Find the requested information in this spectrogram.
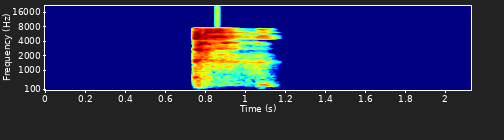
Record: {"cough_length": "2.1 s", "cough_amplitude": 31486, "cough_signal_mean_std_ratio": 0.28, "survey_phase": "beta (2021-08-13 to 2022-03-07)", "age": "65+", "gender": "Male", "wearing_mask": "No", "symptom_none": true, "smoker_status": "Never smoked", "respiratory_condition_asthma": false, "respiratory_condition_other": false, "recruitment_source": "REACT", "submission_delay": "2 days", "covid_test_result": "Negative", "covid_test_method": "RT-qPCR", "influenza_a_test_result": "Negative", "influenza_b_test_result": "Negative"}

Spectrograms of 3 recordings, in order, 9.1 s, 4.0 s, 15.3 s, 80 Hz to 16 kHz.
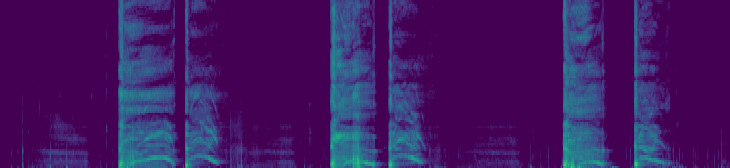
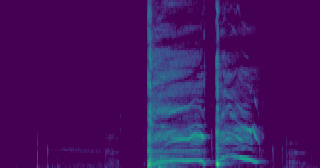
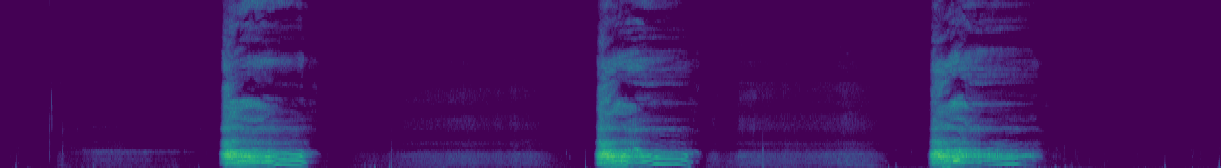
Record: {"three_cough_length": "9.1 s", "three_cough_amplitude": 21566, "three_cough_signal_mean_std_ratio": 0.34, "cough_length": "4.0 s", "cough_amplitude": 16837, "cough_signal_mean_std_ratio": 0.34, "exhalation_length": "15.3 s", "exhalation_amplitude": 14155, "exhalation_signal_mean_std_ratio": 0.34, "survey_phase": "beta (2021-08-13 to 2022-03-07)", "age": "45-64", "gender": "Female", "wearing_mask": "No", "symptom_cough_any": true, "symptom_runny_or_blocked_nose": true, "symptom_shortness_of_breath": true, "symptom_fatigue": true, "symptom_headache": true, "symptom_loss_of_taste": true, "smoker_status": "Ex-smoker", "respiratory_condition_asthma": true, "respiratory_condition_other": false, "recruitment_source": "REACT", "submission_delay": "1 day", "covid_test_result": "Negative", "covid_test_method": "RT-qPCR"}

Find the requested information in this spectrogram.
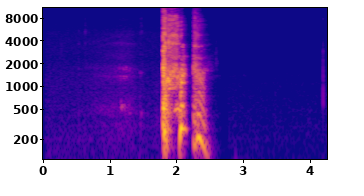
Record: {"cough_length": "4.3 s", "cough_amplitude": 32767, "cough_signal_mean_std_ratio": 0.24, "survey_phase": "beta (2021-08-13 to 2022-03-07)", "age": "18-44", "gender": "Male", "wearing_mask": "No", "symptom_none": true, "smoker_status": "Never smoked", "respiratory_condition_asthma": false, "respiratory_condition_other": false, "recruitment_source": "REACT", "submission_delay": "1 day", "covid_test_result": "Negative", "covid_test_method": "RT-qPCR", "influenza_a_test_result": "Negative", "influenza_b_test_result": "Negative"}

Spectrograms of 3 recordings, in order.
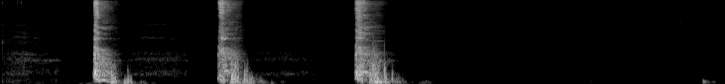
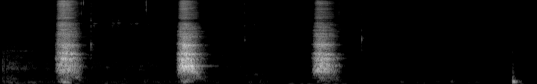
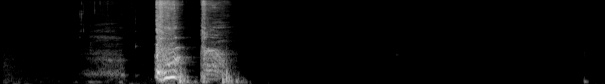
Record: {"three_cough_length": "7.3 s", "three_cough_amplitude": 32768, "three_cough_signal_mean_std_ratio": 0.25, "exhalation_length": "5.4 s", "exhalation_amplitude": 32768, "exhalation_signal_mean_std_ratio": 0.26, "cough_length": "6.1 s", "cough_amplitude": 32768, "cough_signal_mean_std_ratio": 0.23, "survey_phase": "beta (2021-08-13 to 2022-03-07)", "age": "45-64", "gender": "Male", "wearing_mask": "No", "symptom_cough_any": true, "symptom_headache": true, "smoker_status": "Never smoked", "respiratory_condition_asthma": false, "respiratory_condition_other": false, "recruitment_source": "Test and Trace", "submission_delay": "1 day", "covid_test_result": "Positive", "covid_test_method": "ePCR"}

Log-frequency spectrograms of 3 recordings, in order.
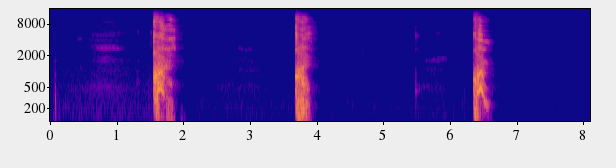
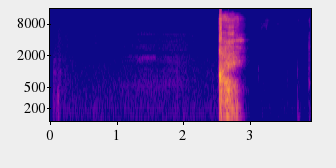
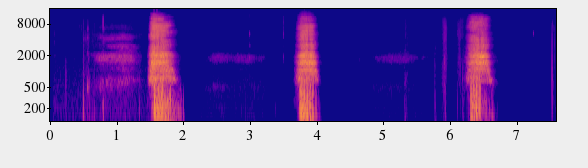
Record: {"three_cough_length": "8.1 s", "three_cough_amplitude": 31272, "three_cough_signal_mean_std_ratio": 0.21, "cough_length": "3.9 s", "cough_amplitude": 32768, "cough_signal_mean_std_ratio": 0.18, "exhalation_length": "7.6 s", "exhalation_amplitude": 31171, "exhalation_signal_mean_std_ratio": 0.28, "survey_phase": "beta (2021-08-13 to 2022-03-07)", "age": "18-44", "gender": "Female", "wearing_mask": "No", "symptom_runny_or_blocked_nose": true, "symptom_fatigue": true, "symptom_onset": "13 days", "smoker_status": "Never smoked", "respiratory_condition_asthma": true, "respiratory_condition_other": false, "recruitment_source": "REACT", "submission_delay": "1 day", "covid_test_result": "Negative", "covid_test_method": "RT-qPCR", "influenza_a_test_result": "Negative", "influenza_b_test_result": "Negative"}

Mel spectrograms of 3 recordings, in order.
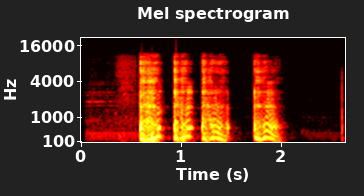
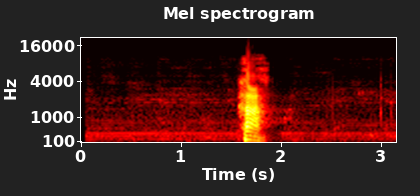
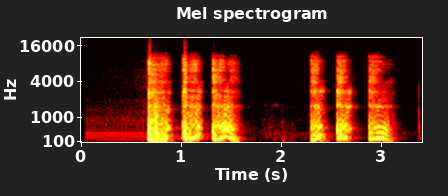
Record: {"cough_length": "2.6 s", "cough_amplitude": 32471, "cough_signal_mean_std_ratio": 0.48, "exhalation_length": "3.2 s", "exhalation_amplitude": 32767, "exhalation_signal_mean_std_ratio": 0.19, "three_cough_length": "3.4 s", "three_cough_amplitude": 32768, "three_cough_signal_mean_std_ratio": 0.46, "survey_phase": "beta (2021-08-13 to 2022-03-07)", "age": "45-64", "gender": "Male", "wearing_mask": "No", "symptom_none": true, "smoker_status": "Current smoker (1 to 10 cigarettes per day)", "respiratory_condition_asthma": false, "respiratory_condition_other": false, "recruitment_source": "REACT", "submission_delay": "3 days", "covid_test_result": "Negative", "covid_test_method": "RT-qPCR", "influenza_a_test_result": "Negative", "influenza_b_test_result": "Negative"}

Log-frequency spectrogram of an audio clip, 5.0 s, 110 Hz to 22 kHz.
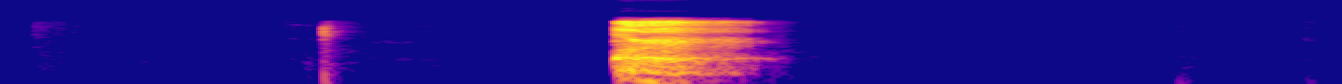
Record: {"cough_length": "5.0 s", "cough_amplitude": 29943, "cough_signal_mean_std_ratio": 0.22, "survey_phase": "beta (2021-08-13 to 2022-03-07)", "age": "18-44", "gender": "Female", "wearing_mask": "No", "symptom_cough_any": true, "symptom_runny_or_blocked_nose": true, "symptom_fatigue": true, "symptom_headache": true, "symptom_onset": "5 days", "smoker_status": "Never smoked", "respiratory_condition_asthma": false, "respiratory_condition_other": false, "recruitment_source": "Test and Trace", "submission_delay": "2 days", "covid_test_result": "Positive", "covid_test_method": "RT-qPCR", "covid_ct_value": 16.5, "covid_ct_gene": "ORF1ab gene", "covid_ct_mean": 16.8, "covid_viral_load": "3100000 copies/ml", "covid_viral_load_category": "High viral load (>1M copies/ml)"}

